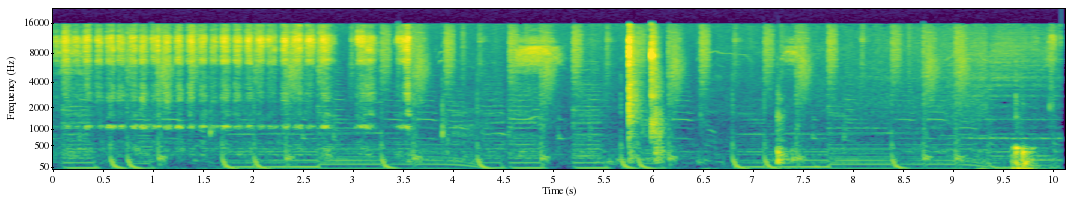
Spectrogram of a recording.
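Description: A small bristle brush scrubbing rapidly back and forth over a circuit-board connector in the first few seconds, working isopropyl alcohol into the flux to clean it off, over background music. Two louder knocks come about six seconds in and near the end.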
